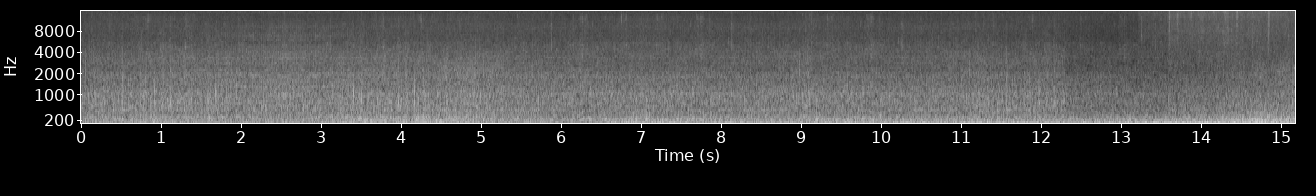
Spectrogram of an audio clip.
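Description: Wind rushing over the microphone mixed with the low rumble of a moving SUV on a rough mountain road. It is a steady noise with a heavy low end that grows slightly louder partway through.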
